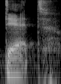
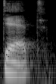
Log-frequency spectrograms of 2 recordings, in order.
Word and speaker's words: debt: In debt. Ooh. So remember pronunciation here, that B is silent. We do not say that B. In debt.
